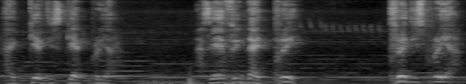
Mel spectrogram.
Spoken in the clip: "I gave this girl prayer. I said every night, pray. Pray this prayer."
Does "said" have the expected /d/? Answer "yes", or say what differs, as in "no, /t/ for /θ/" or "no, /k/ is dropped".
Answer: no, /d/ is dropped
